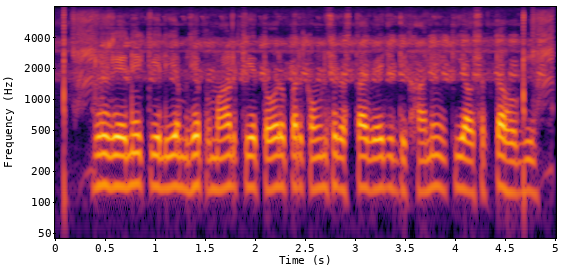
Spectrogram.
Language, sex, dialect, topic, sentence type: Hindi, male, Marwari Dhudhari, banking, statement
